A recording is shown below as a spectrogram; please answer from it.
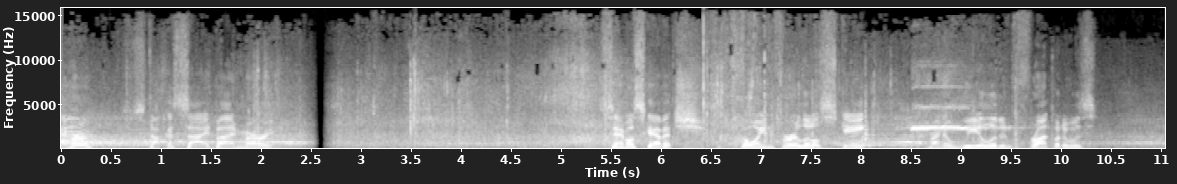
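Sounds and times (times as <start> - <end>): crowd and rink noise: 0.0 - 11.0.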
